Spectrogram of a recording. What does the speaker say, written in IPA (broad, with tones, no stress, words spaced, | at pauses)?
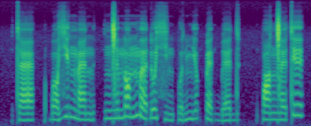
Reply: tæ˨ | ɓɔ˩˥zʲɜ˥ŋ͡mæ˨n | ŋ͡ǀɪ˧˥mɾɔ˩˥nmɜ˨ɗʊ˥˧ sʲə˨npʊ˨˩˦d nʲɔ˧˥k͡pɛ˨ɡ͡bɛ˨d | pɑ˨ŋ͡ǀɛ˩˥tɪ˥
